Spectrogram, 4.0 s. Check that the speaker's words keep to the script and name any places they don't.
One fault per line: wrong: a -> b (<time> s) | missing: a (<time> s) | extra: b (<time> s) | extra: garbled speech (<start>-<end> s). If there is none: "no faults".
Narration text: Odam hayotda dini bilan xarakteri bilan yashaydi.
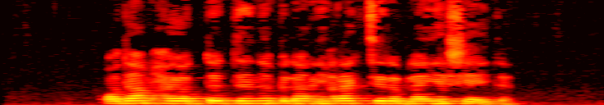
no faults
